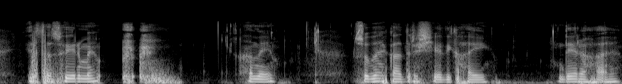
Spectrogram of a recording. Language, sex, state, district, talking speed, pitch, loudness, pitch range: Hindi, male, Uttar Pradesh, Etah, 115 wpm, 120 Hz, -18 LUFS, 110-130 Hz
